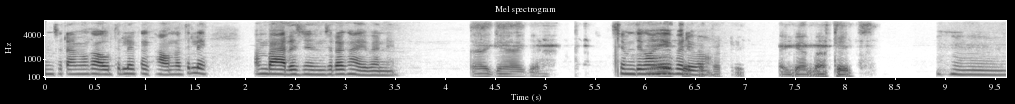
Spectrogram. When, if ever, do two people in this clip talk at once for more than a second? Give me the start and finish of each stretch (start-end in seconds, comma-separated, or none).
none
